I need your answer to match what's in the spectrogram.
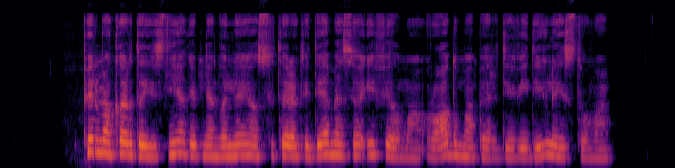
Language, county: Lithuanian, Šiauliai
